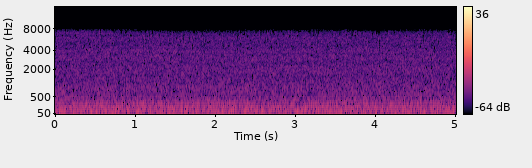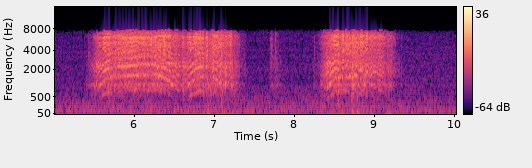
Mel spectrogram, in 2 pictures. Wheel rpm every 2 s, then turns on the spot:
0, 0, 30, 80, 40.
none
